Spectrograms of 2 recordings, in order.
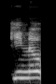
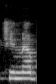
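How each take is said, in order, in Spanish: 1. La palabra empieza con sonido 'k' fuerte. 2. La palabra empieza con sonido 'ch'. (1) "se pronuncia quina" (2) "No vayan a decir China"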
